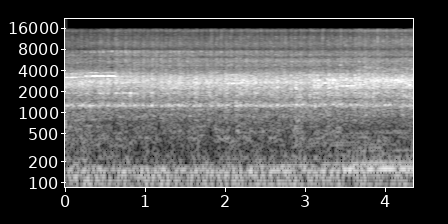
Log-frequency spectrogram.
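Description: Steady low engine rumble of idling traffic heard from inside a stopped car's cabin.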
